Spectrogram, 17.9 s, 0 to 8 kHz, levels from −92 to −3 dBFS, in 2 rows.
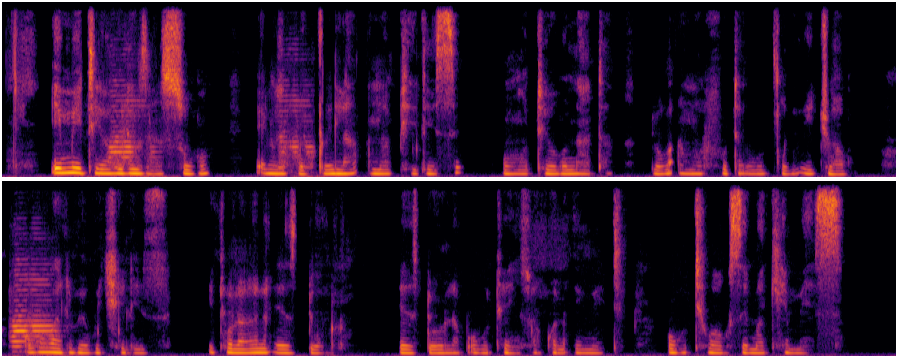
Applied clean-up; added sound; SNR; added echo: neural diffusion model UNIVERSE++.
